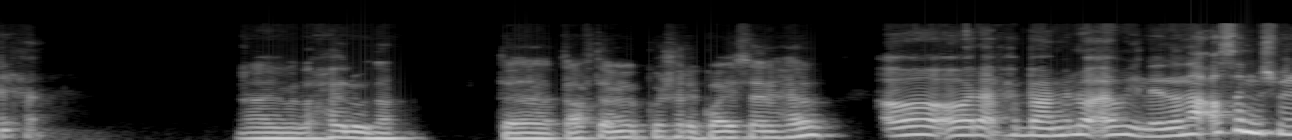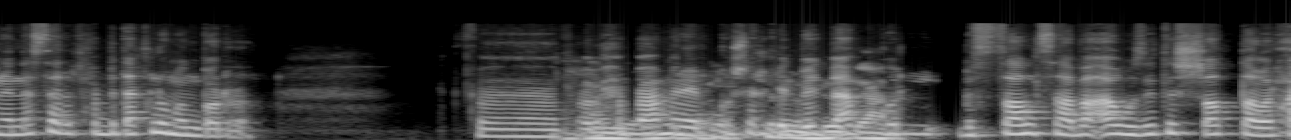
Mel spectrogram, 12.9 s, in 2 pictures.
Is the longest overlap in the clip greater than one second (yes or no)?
yes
